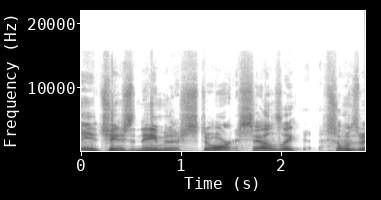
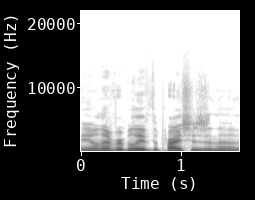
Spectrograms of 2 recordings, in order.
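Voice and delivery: ordinary talk, nothing marked

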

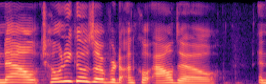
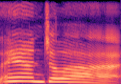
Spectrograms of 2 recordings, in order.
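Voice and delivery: put-on yell, higher pitch; 5 semitones higher than usual. Retelling how an aunt called out a name before a hug, retelling a yell. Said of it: "She yells".

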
